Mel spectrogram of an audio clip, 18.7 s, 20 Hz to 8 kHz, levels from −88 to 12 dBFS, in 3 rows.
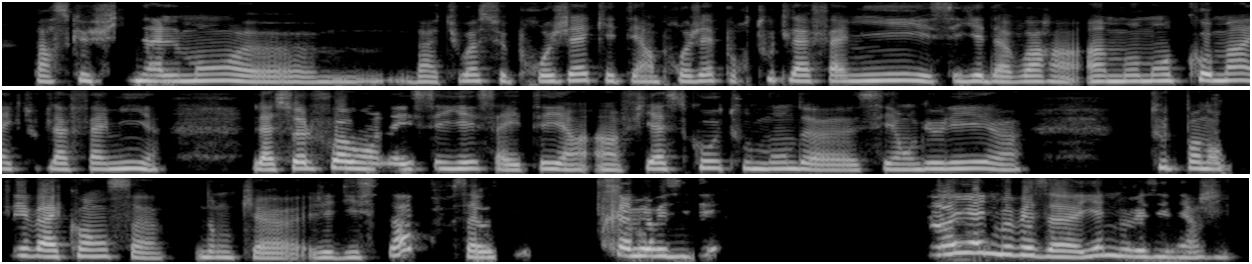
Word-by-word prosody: Parce 200 -2 -5
que 225 - 0
finalement, 215 +1 +1
heu, 185 -2 -2
bah, 190 +1 -6
tu - - -19
vois 215 - 0
ce 215 -1 -5
projet 205 +4 0
qui 225 -2 -10
était 205 0 -4
un 185 - -2
projet 205 +3 -2
pour 210 -3 -13
toute 260 -2 -8
la 210 -1 +3
famille, 215 +2 +1
essayer 205 +1 -1
d'avoir 195 0 0
un 190 - -3
un 195 +1 0
moment 210 +2 +2
commun 230 +1 +3
avec 220 -3 -2
toute - - -24
la 205 -2 0
famille. 210 +1 +1 0.5
La 195 -2 +4
seule 225 +3 +2
fois 245 +2 +4
où 230 - +6
on - - +3
a 200 -1 -4
essayé 220 +3 +1
ça 225 -3 -6
a - - +1
été 200 +4 0
un 185 - -3
un 185 -1 -1
fiasco, 220 +6 -2
tout 230 -1 -5
le 215 - +4
monde, 220 0 +1
heu, 180 -2 -2
s'est 180 +3 -5
engueulé, 215 +3 +1
heu, 190 -2 -3 0.7
toutes 250 -4 -4
pendant 220 -2 +1
toutes - - -23
les 260 - +1
vacances, 230 -1 +2
heu, 180 -2 -2 0.2
donc 200 -1 -3
heu, 175 -1 -2
j'ai 190 +1 -1
dit 190 +1 -3
stop, 275 - 0
ça 215 - -1
aussi, 205 - -2 0.3
très 260 -2 +3
mauvaise 245 -2 +6
idée. 350 - -6 1.1
Non 285 +2 +4
il 355 - +4
y - - +4
a 360 - +7
une 345 - +2
mauvaise, 275 -5 +4
heu 215 -2 +4
il 200 - +1
y - - +2
a - - +4
une 275 - +2
mauvaise 220 -4 +1
énergie. 200 -1 -4
210 Hz, 245 wpm, -22 LUFS, 195-225 Hz, 1.1 s, a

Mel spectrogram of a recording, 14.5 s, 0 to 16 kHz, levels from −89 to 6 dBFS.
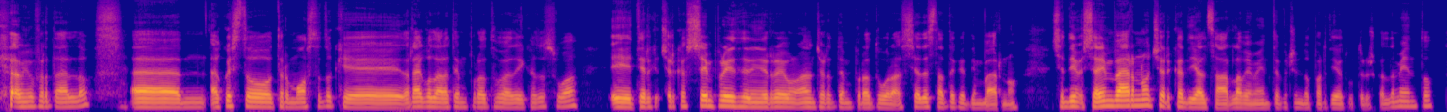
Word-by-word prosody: che - - +4
ha - - +6
mio 125 +1 -2
fratello, 130 +3 -3 0.4
ehm, 110 -1 +5
ha 110 - -1
questo 125 -3 +2
termostato 115 +2 -4
che 105 -3 +1
regola 120 0 +2
la 110 - +1
temperatura 115 -1 -5
di 105 -1 -5
casa 110 +4 -10
sua 125 +3 -4 0.3
e 115 -1 +3
ter 115 -2 -3
cerca 130 - -6
sempre 135 0 +4
di 125 - -6
tener 115 -1 0
a 115 0 +3
una 110 0 -2
certa 110 -1 -7
temperatura, 105 -2 -4
sia - - -4
d'estate 115 -1 -4
che 105 - -8
d'inverno. 95 -1 -6 0.3
Se 120 - -8
de 125 -1 0
se 120 - +3
è - - +8
inverno, 145 +2 +5
cerca 125 -4 -2
di 110 -1 -3
alzarla, 100 -1 0
ovviamente, 95 -1 -7
facendo 100 -2 -13
partire 100 0 -7
tutto - - -19
il - - -14
riscaldamento. 130 +6 -9
115 Hz, 180 wpm, -24 LUFS, 105-125 Hz, 0.4 s, è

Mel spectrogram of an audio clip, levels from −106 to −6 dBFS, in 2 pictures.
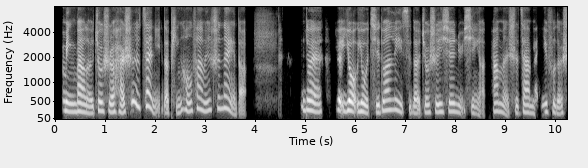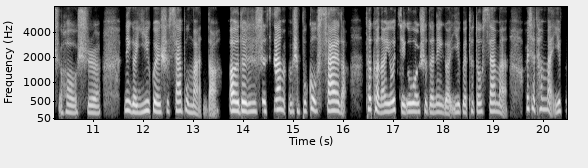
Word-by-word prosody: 明 225 -4 +2
白 220 -2 +5
了。 180 -3 -1
就 240 +4 +1
是 210 -3 +1
还 220 - +2
是 - - +1 0.2
在 370 0 +4
你 - - -8
的 - - 0
平 195 +5 -5
衡 240 -4 -3
范 285 0 -2
围 235 +3 -4
之 305 +3 -4
内 310 0 -1
的。 - - -5 1.2
对， 240 -5 +3 0.3
有 - - +6
有 240 -1 +6
有 220 -4 +3
极 195 +2 0
端 260 +4 0
例 250 -6 -3
子 - - -3
的， 180 - 0
就 200 - -3
是 210 0 0
一 215 - -1
些 225 +1 0
女 210 -4 -4
性 175 -6 -3
啊， - - -6
她 225 +1 -1
们 210 -4 -5
是 185 - -4
在 200 0 -1
买 185 - -7 0.2
衣 210 +2 -2
服 205 - -7
的 170 -2 -4
时 - - -4
候， 195 -2 -4
是 190 -2 -2 0.5
那 255 -2 0
个 210 -2 +2
衣 215 +6 -1
柜 235 -3 +3
是 235 - -1
塞 240 +2 +2
不 245 0 -5
满 195 -2 -3
的。 - - -4 0.2
哦， 240 0 +8
对 235 -1 +6
对 220 - -2
对， 230 0 -3
是 235 - 0
塞 270 +4 +5 0.2
是 230 +1 0
不 235 +2 -6
够 275 +3 +1
塞 245 +1 +5
的。 - - -4 0.4
她 290 - +4
可 285 -4 +2
能 200 +1 0
有 230 +4 +3
几 220 -5 -2
个 220 - +2
卧 220 -1 +3
室 235 - -2
的 205 -2 -3
那 205 0 -4
个 - - -2
衣 210 - -4
柜， 205 -1 -3
她 230 - -10
都 220 0 -3
塞 230 -1 0
满。 210 -3 -6 0.4
而 300 - +1
且 290 - -2
她 295 +3 -6
买 275 -3 -2
衣 230 - -2
服 245 +1 -16
225 Hz, 255 characters per minute, -21 LUFS, 205-250 Hz, 1.2 s, 哦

